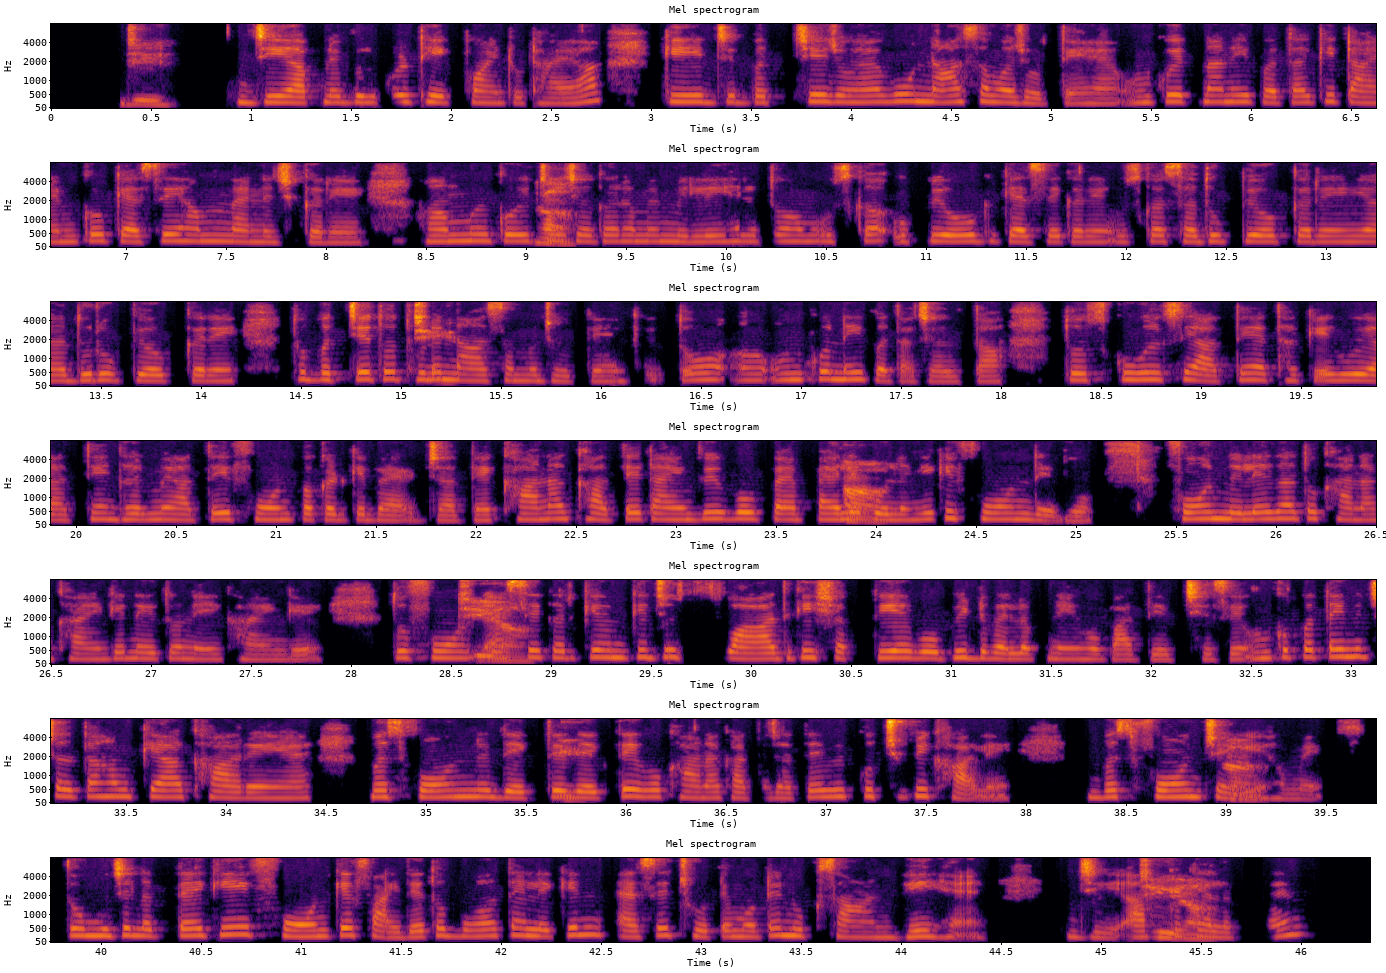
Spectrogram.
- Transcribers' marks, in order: in English: "पॉइंट"; in English: "टाइम"; in English: "मैनेज"; other background noise; in English: "टाइम"; in English: "डेवलप"
- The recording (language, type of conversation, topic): Hindi, unstructured, आपके लिए तकनीक ने दिनचर्या कैसे बदली है?
- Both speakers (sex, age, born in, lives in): female, 25-29, India, India; female, 35-39, India, India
